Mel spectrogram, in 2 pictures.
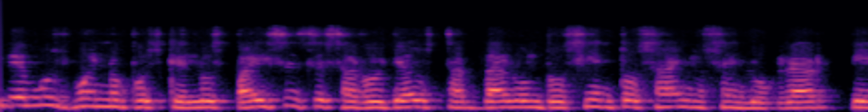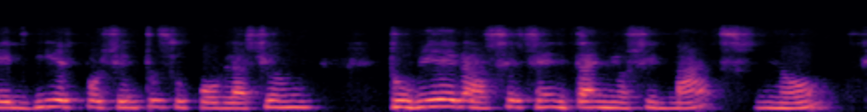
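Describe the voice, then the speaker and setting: With a Mexican accent, a woman speaks at a fairly slow pace with hardly any pauses. Her intonation stays fairly even. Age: 60s. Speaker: gerontology expert speaker. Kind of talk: lecture. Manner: hesitant, many fillers.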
